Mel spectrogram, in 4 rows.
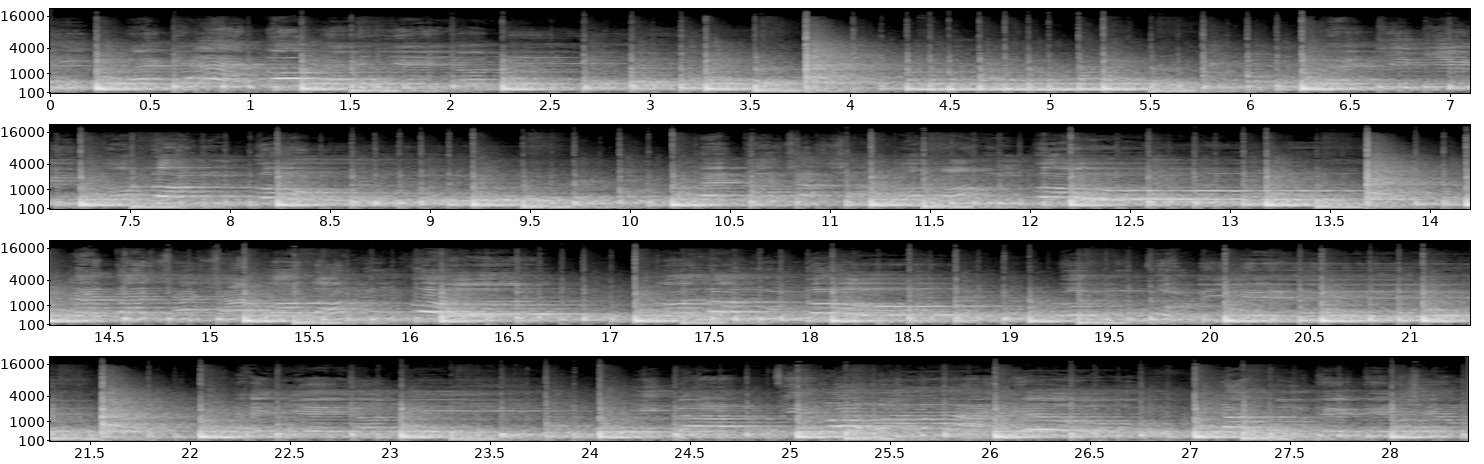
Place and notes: Helios Theatre, Hamm, Germany - Yemi Ojo everything positive...
Yemi continues performing a song in Yoruba…
10 December 2011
